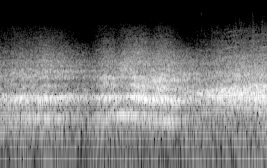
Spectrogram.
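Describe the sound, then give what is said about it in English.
A huge baseball stadium crowd roars and cheers wildly as Shane Victorino hits a double off the monster, sending three Red Sox runs home in a postseason game against the Cardinals; a loud, dense wall of voices that swells and stays intense without pause for several seconds. “The crowd went crazy as Shane Victorino hit a big double off the monster to send three Red Sox runs over home plate.”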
